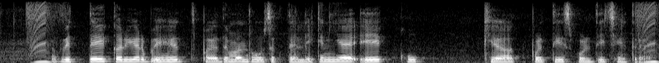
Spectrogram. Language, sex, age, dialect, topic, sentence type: Hindi, female, 36-40, Hindustani Malvi Khadi Boli, banking, statement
